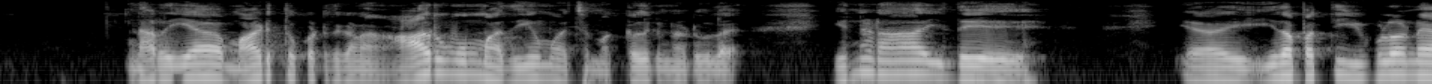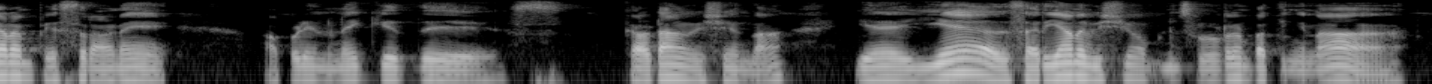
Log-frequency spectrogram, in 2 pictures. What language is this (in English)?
Tamil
